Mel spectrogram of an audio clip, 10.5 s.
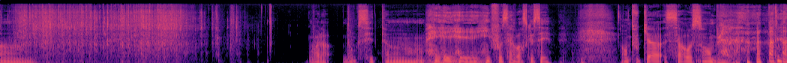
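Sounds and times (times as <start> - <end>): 
small paper bakery bag being opened: 0.0 - 3.6
speech: 4.2 - 10.4
laughter: 9.6 - 10.4.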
